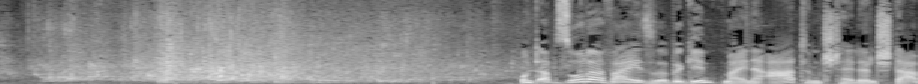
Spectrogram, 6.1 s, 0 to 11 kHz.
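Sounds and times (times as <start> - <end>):
water splashing and churning as someone moves beneath the surface: 0.0 - 4.0
speech: 3.5 - 6.1.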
